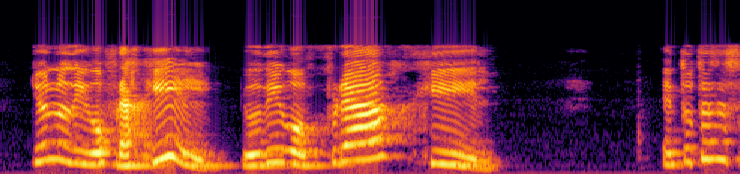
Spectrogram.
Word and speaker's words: frágil: Escuchen la pronunciación. Frágil. Yo no digo frágil, yo digo frágil.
